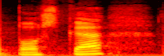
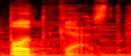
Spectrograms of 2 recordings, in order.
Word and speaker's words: podcast: le llaman desde posca hasta podcast, de todo, se llama podcast.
